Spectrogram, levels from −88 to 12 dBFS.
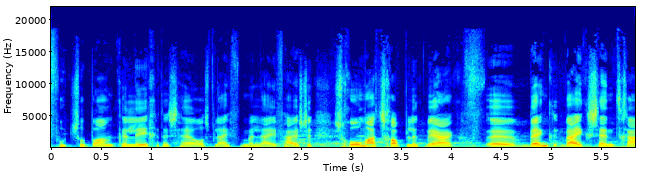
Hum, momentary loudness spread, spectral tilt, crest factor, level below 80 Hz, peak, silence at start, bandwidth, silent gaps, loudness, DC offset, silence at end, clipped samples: none; 10 LU; -4.5 dB/octave; 20 dB; -46 dBFS; -4 dBFS; 0 s; 18.5 kHz; none; -23 LUFS; under 0.1%; 0 s; under 0.1%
